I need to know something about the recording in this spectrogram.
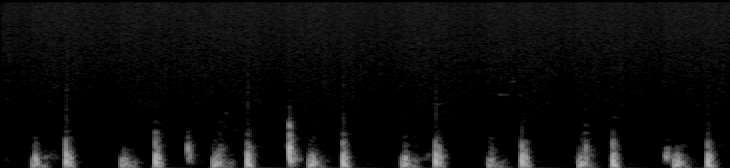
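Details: Heartbeat.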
